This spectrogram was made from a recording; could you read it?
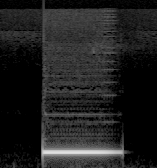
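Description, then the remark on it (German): A single steady telephone ringing tone on a call nobody answers, one flat mid-pitched beep lasting about a second, clear, with silence before and after and no voices. “Geht keiner dran. Es geht keiner ans Telefon.”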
